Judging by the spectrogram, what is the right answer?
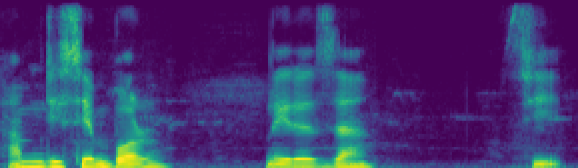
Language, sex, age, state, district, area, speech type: Bodo, female, 30-45, Assam, Baksa, rural, spontaneous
